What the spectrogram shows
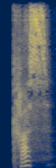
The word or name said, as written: kras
